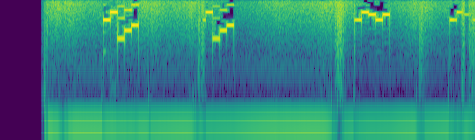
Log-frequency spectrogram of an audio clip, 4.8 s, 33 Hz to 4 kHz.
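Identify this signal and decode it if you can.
Five-tone selective call (ZVEI), heard as quick runs of five tones, tones of about 80 ms. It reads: 88146 88080
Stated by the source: Five-tone ZVEI selective call received on an SDR.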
